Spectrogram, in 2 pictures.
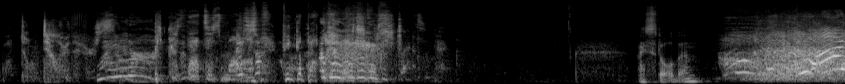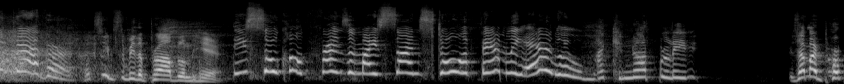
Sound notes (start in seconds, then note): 2.3 sounds of protestation; 7.1 gasps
